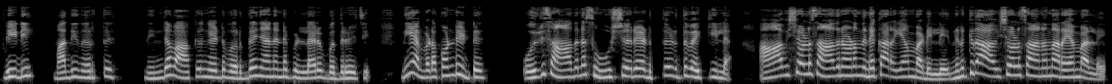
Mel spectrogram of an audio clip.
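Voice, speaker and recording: A woman's voice: very high voice, fast, sharp tone, no echo, studio quality. A woman voicing an exasperated mother in a family cartoon who scolds her children. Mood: scolding. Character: scolding harried cartoon mother of several kids.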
